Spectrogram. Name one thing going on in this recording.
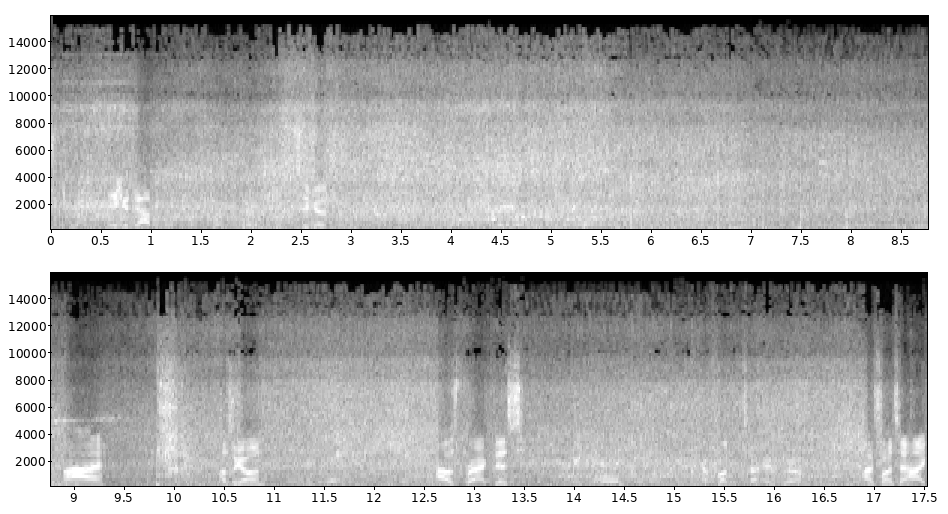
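Skates scrape and glide over ice.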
